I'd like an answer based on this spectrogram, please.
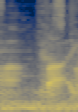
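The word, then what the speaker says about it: phở: That's pho.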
